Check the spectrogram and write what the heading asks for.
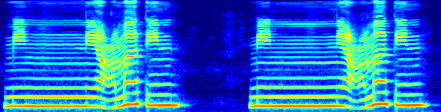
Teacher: یا میم واو نون کو ہم نے مدغم کر کے پڑھا لیکن غنہ کے ساتھ پڑھا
